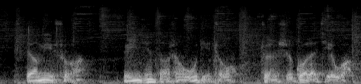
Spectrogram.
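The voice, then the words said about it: Deep, resonant male voice. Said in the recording (Chinese): “一个浑厚的声音说道”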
